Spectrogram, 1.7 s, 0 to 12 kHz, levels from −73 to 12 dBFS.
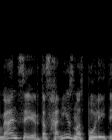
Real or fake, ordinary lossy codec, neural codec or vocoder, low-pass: fake; MP3, 64 kbps; codec, 16 kHz, 2 kbps, FunCodec, trained on Chinese and English, 25 frames a second; 7.2 kHz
